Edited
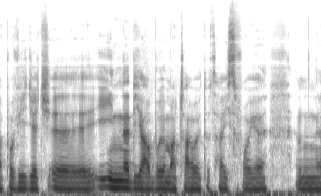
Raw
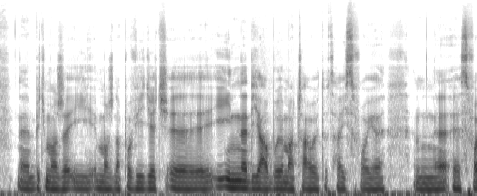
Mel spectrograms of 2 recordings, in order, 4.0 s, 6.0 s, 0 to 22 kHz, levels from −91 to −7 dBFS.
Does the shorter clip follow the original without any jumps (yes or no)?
yes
